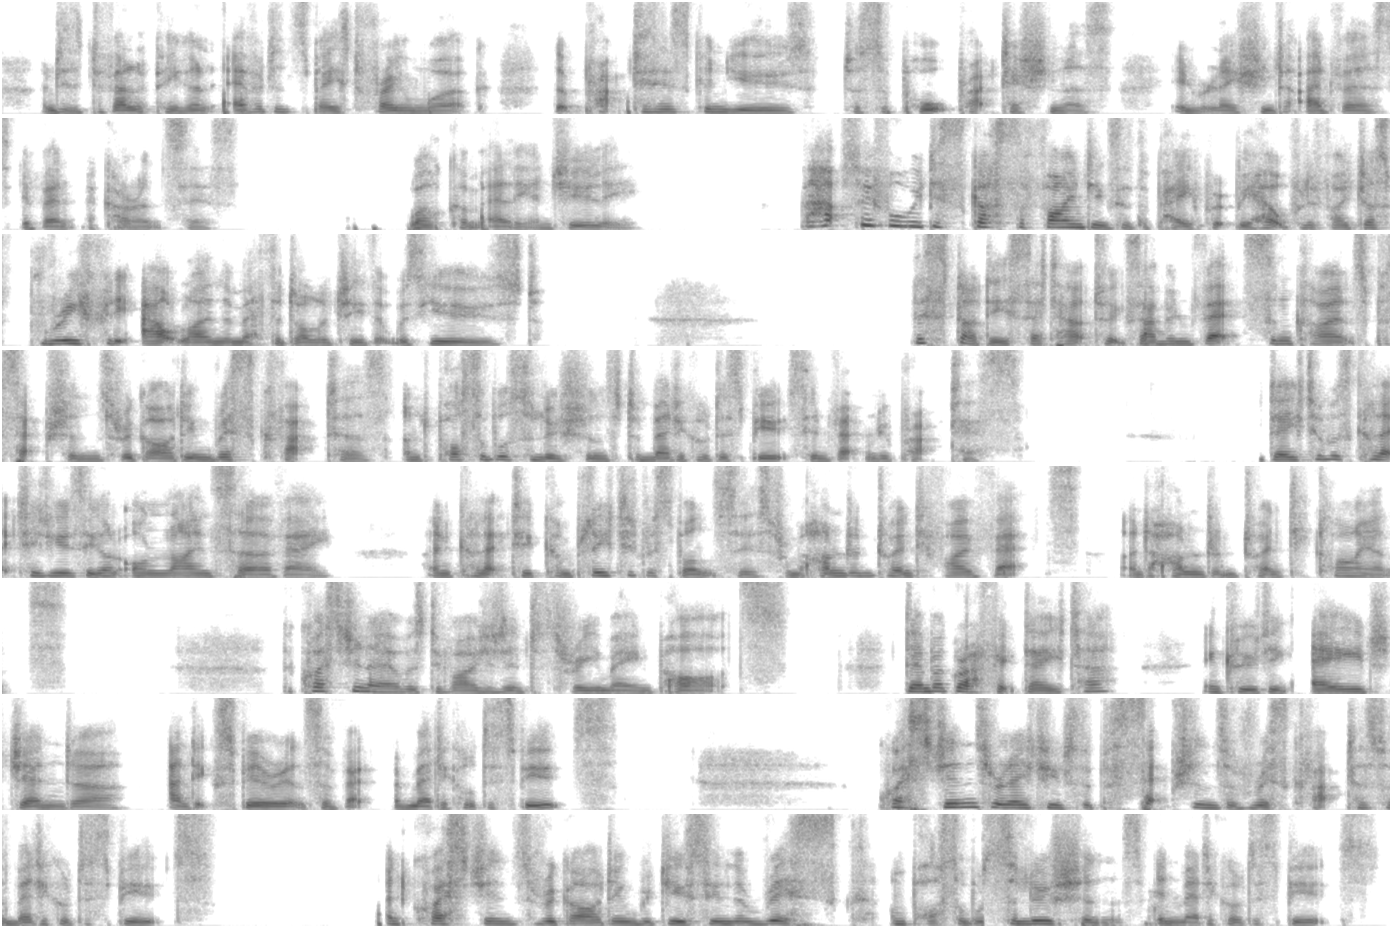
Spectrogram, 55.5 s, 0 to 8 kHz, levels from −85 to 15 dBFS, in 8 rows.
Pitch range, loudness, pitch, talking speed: 165-195 Hz, -31 LUFS, 180 Hz, 140 wpm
